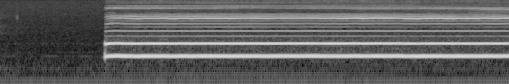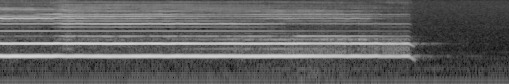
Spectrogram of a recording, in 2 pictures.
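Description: A woman's voice holding one steady, high hummed tone for about eight seconds, starting abruptly about a second in and dipping slightly in pitch as it stops.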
